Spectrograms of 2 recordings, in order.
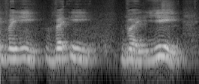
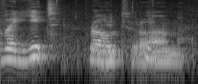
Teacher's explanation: in synagogue world, we don't chop off the y · Shown in: second take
